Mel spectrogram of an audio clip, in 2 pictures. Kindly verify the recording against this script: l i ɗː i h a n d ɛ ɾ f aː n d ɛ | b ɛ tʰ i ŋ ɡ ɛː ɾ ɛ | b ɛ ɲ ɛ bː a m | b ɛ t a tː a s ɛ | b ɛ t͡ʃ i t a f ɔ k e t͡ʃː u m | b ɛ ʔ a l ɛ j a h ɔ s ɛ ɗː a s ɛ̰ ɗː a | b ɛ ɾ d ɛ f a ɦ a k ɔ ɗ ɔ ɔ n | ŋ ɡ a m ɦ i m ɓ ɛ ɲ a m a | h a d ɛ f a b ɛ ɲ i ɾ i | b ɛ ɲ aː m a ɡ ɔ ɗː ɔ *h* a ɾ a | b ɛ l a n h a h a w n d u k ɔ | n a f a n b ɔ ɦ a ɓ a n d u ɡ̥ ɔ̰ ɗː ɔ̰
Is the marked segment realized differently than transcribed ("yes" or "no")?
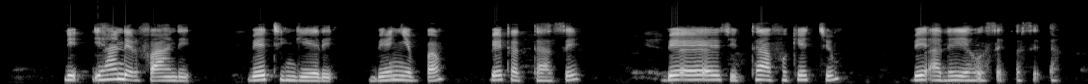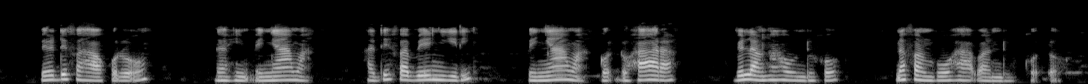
no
